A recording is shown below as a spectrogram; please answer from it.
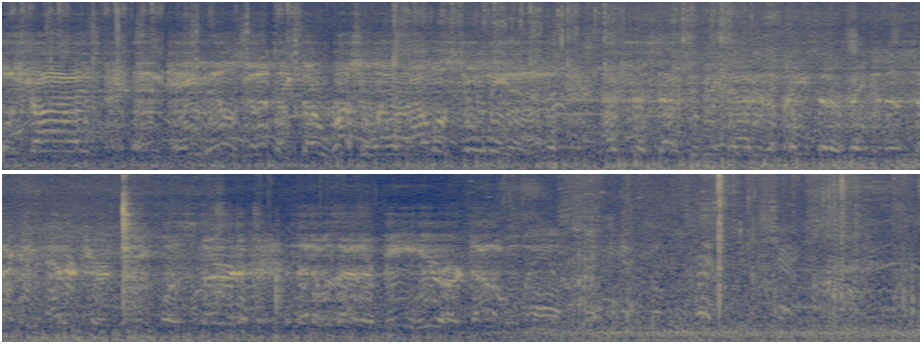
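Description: Track announcer's race call over the public-address loudspeakers, with a steady low rumble underneath. About ten seconds in it gives way to a steadier low hum.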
